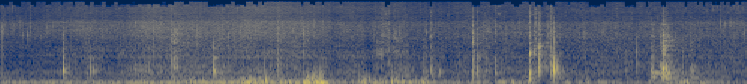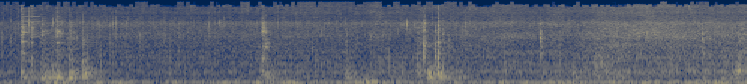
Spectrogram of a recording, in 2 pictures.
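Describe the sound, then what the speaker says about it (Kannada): Onion frying in a pan for a sprouted horse gram curry, with a continuous close sizzle and repeated clinks and scrapes of a spoon stirring, moderately loud. "ಈ ಈರುಳ್ಳಿ ಫ್ರೈ ಆಗಿದೆ"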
